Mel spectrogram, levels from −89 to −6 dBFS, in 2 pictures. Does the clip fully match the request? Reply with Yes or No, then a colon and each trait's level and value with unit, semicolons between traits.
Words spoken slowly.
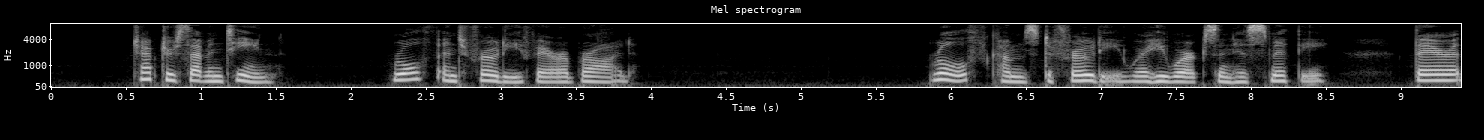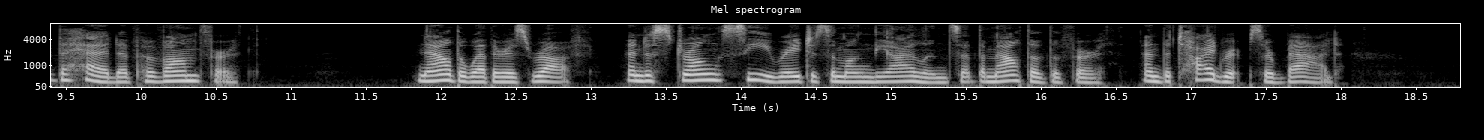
No: average, 155 wpm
